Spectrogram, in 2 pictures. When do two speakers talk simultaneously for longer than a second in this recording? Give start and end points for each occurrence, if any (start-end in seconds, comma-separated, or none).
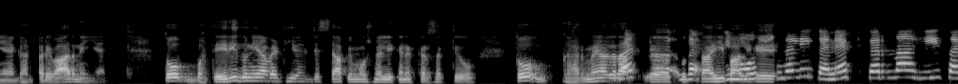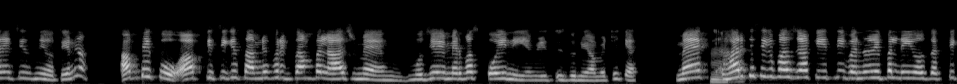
none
